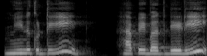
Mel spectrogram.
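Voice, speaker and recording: A woman's voice: low voice, flat delivery, moderate pace, natural voice. Woman voicing a shy, tender young husband. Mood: teasing. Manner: soft, apologetic then playfully teasing. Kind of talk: cartoon dialogue voice acting. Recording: dull lo-fi recording.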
